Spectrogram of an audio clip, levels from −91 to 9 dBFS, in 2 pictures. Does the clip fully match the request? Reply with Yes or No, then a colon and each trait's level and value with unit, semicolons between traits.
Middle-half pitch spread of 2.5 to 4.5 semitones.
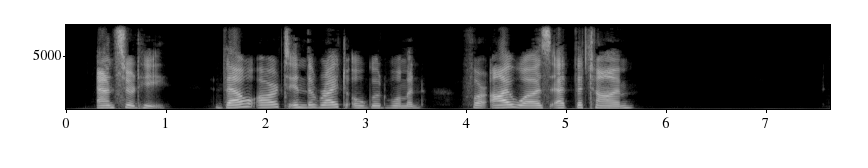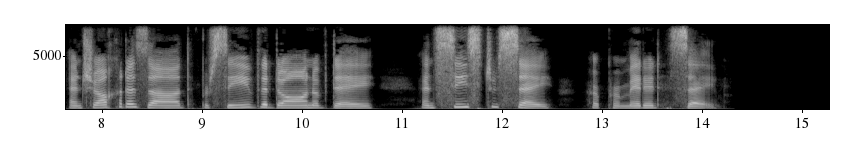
Yes: average, 4.0 semitones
